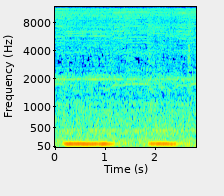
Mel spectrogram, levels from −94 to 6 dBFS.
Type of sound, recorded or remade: recorded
